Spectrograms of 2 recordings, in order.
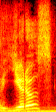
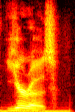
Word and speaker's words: euros: now that last word instead of judos it's year rows give me a good r sound there euros euros very good um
